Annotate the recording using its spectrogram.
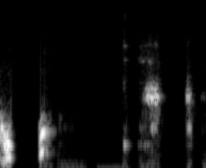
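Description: A pause in a man's speech over a webinar link: the tail of a word, a short murmur, then a few brief faint clicks and mouth noises.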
